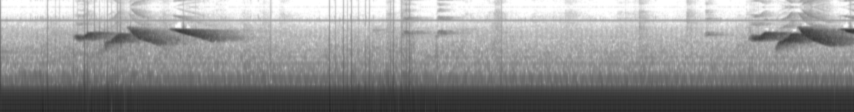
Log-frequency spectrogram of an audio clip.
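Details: Green-winged saltator singing the "currucutill" song type: two rich whistled phrases of quick slurred, falling notes, each about a second long, separated by a pause, over a steady low hum.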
